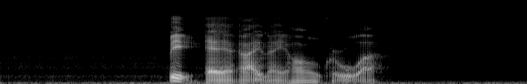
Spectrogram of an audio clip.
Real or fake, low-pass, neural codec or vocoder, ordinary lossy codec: fake; 9.9 kHz; autoencoder, 22.05 kHz, a latent of 192 numbers a frame, VITS, trained on many speakers; none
